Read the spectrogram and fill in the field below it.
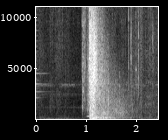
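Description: A musket fires with a loud bang.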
